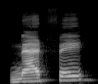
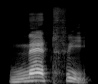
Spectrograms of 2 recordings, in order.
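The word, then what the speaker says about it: NATFHE: a t fhe e you can call it Nat feay so it stands for National Association of teachers in further and higher education net fee this is how you pronounce it NATO stands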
